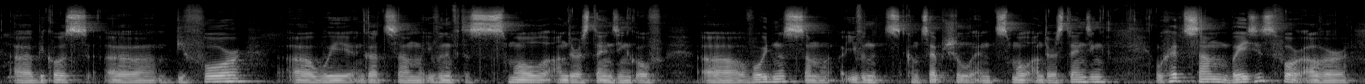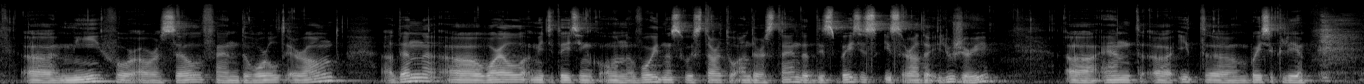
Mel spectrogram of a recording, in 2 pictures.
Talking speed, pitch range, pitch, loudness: 130 wpm, 95-110 Hz, 100 Hz, -25 LUFS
